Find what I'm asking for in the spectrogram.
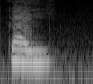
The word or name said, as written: galy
